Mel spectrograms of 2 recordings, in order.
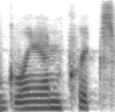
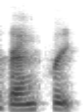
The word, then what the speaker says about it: Grand Prix: Lucky Jackson Elvis goes to Las Vegas, Nevada to participate in the city's first annual Grand Pricks race. However, Grand Prix, not Grand Prix, the X is silent.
